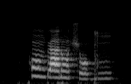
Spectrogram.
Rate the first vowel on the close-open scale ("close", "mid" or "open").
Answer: mid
